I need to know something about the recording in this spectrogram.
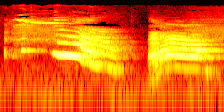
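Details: Pet dog whimpering in reaction to the buzzing "Z" sound it hates: two tonal, whining cries, the first high and long and sliding downward, the second shorter, starting low and then levelling off. The room is otherwise quiet.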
